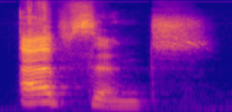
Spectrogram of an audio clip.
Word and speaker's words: absent: We can see the stress is on the first syllable when the word is used as noun or adjective, and the stress is on the second syllable when the word functions as a verb.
